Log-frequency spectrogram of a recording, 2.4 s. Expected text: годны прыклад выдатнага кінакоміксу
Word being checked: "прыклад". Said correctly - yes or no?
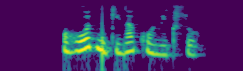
no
